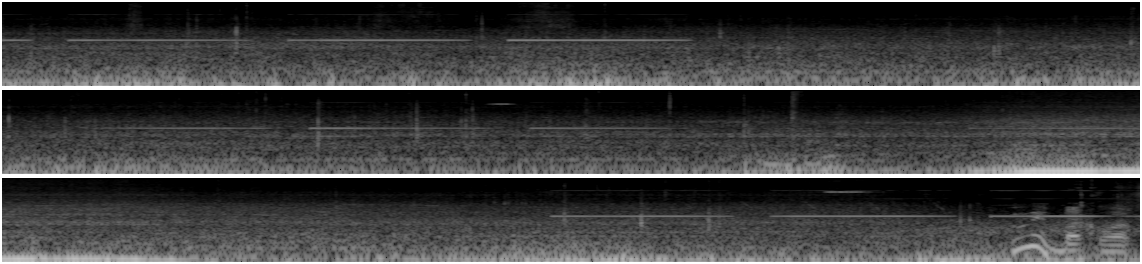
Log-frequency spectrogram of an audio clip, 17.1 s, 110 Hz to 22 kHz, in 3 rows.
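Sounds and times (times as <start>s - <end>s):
seatbelt warning chime beeps: 0.0s - 3.5s, 6.1s - 9.1s, 14.1s - 17.0s
car running heard from inside: 0.0s - 17.0s.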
